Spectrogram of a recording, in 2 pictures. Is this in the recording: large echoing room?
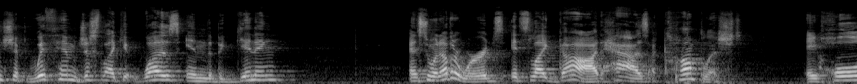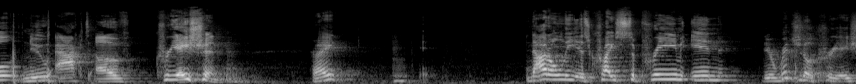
yes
